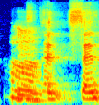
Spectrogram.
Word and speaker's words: scent: Scent of a Woman. Yeah, so scent. But it's pronounced the same. Aunque ves la SC, it's just like scent, same pronunciation, okay?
